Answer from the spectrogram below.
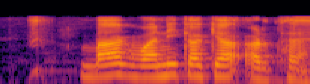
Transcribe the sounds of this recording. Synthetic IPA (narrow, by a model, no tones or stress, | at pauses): baːɡʋaːnikakja̰ːʔɐ̰ɾt̪ʰɦɛː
